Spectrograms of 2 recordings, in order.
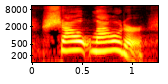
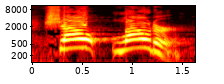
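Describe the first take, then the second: First: Slow, lighter mocking jeer; mock them again, drawn out; taunting. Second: Slow, loud, high mocking jeer; mock them, stretch it out; taunting. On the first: Elijah taunting the prophets again, slow mild jeer. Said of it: "that's a serious taunt". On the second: Elijah taunting the prophets of Baal, loud and slow. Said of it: "Elijah began to taunt them".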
